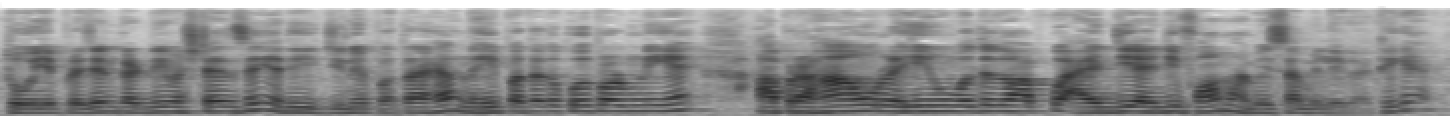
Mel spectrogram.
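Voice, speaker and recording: Male teacher, spoken English lesson; slow, clear drilled example phrases, brisk explanations in between. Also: sits high, a bit bright. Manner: says example sentences slowly and clearly, explains quickly.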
